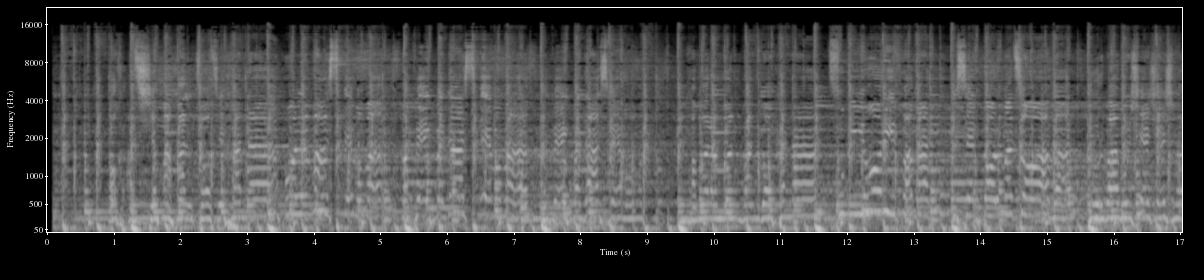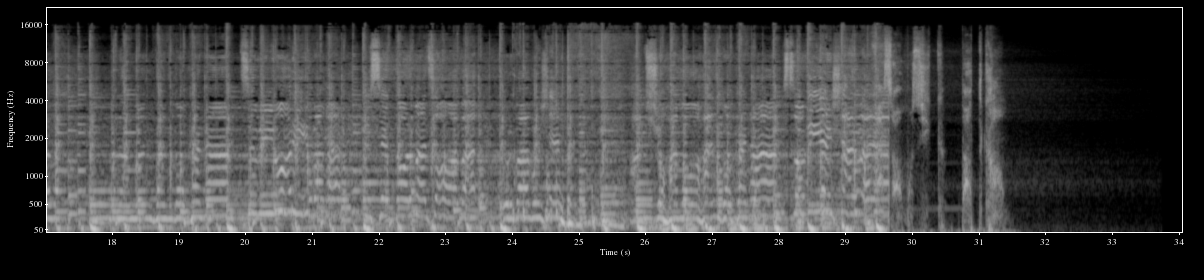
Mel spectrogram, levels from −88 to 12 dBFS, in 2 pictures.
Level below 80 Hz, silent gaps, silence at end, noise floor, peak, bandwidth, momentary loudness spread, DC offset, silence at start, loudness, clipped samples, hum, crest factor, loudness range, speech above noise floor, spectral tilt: -26 dBFS; none; 2.7 s; -71 dBFS; -2 dBFS; 17 kHz; 6 LU; under 0.1%; 0.1 s; -18 LUFS; under 0.1%; none; 16 dB; 3 LU; 53 dB; -3.5 dB/octave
